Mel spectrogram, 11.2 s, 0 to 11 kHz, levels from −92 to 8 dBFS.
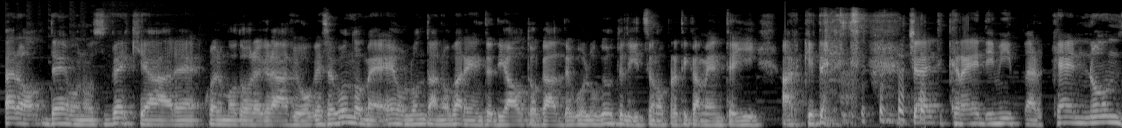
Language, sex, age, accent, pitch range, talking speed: Italian, male, 30-49, native, 100-120 Hz, 135 wpm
